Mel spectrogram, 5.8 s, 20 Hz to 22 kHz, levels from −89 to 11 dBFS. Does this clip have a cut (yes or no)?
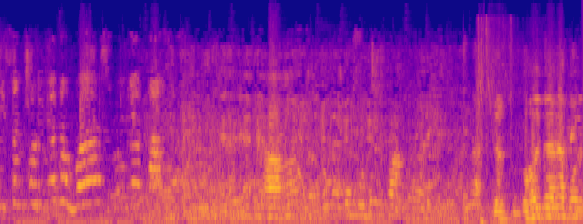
yes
